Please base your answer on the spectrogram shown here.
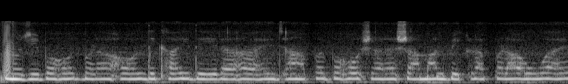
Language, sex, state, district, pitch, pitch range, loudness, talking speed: Hindi, female, Haryana, Charkhi Dadri, 255 Hz, 245-255 Hz, -20 LUFS, 180 wpm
